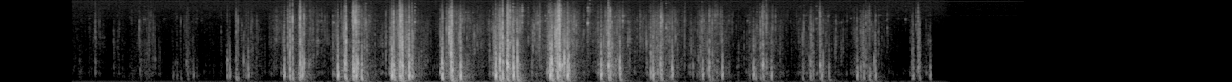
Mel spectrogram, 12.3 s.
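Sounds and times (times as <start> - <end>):
horse hooves cantering: 0.8 - 9.4.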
